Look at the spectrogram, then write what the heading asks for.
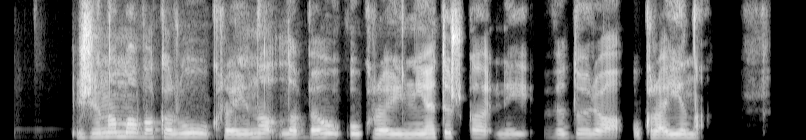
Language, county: Lithuanian, Vilnius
